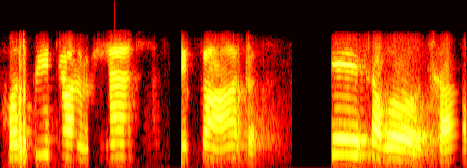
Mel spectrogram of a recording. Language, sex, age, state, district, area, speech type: Maithili, female, 60+, Bihar, Samastipur, rural, conversation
